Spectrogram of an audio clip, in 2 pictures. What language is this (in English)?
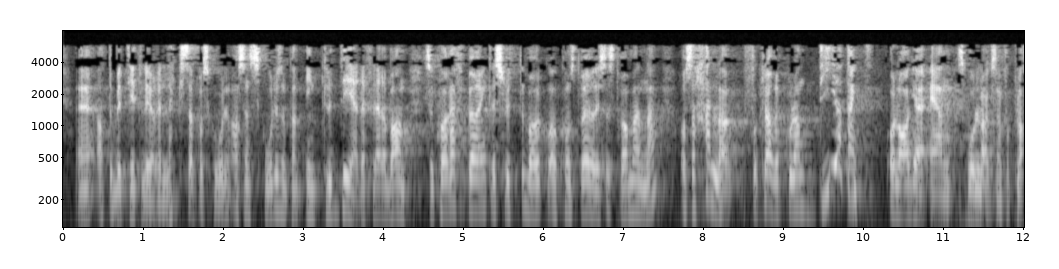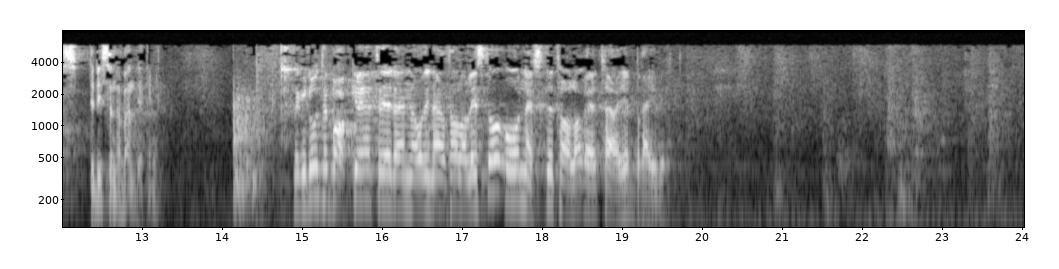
Norwegian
